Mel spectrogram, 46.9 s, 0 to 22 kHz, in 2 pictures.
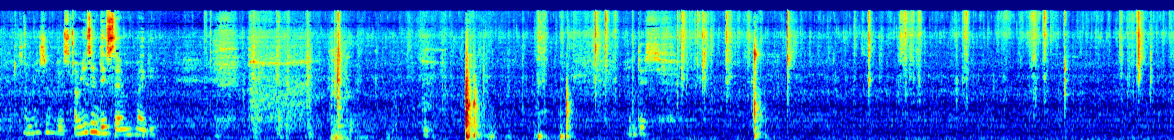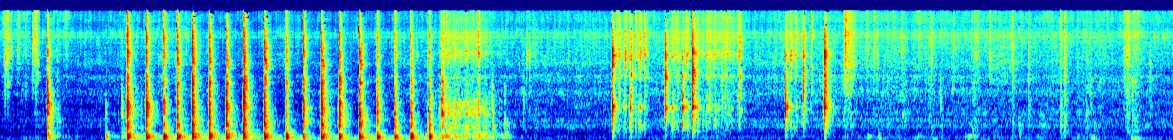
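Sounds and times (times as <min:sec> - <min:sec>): pestle pounding in stone mortar: 0:25.6 - 0:32.6
pestle scraping: 0:25.9 - 0:33.4, 0:35.7 - 0:38.3, 0:39.2 - 0:40.1.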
